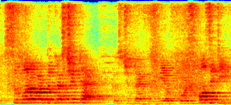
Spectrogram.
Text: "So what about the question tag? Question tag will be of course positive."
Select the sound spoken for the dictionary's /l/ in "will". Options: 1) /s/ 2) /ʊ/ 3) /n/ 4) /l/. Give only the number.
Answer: 3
